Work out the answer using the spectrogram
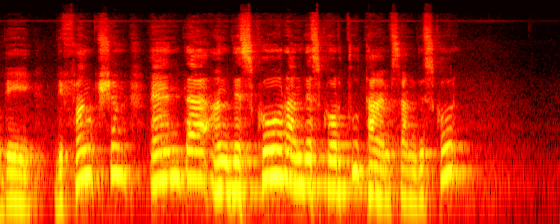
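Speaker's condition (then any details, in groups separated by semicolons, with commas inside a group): No condition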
